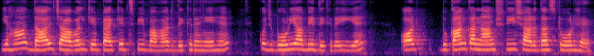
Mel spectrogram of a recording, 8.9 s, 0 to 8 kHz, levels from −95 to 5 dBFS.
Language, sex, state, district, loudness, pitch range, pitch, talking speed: Hindi, female, Uttar Pradesh, Jalaun, -20 LUFS, 225-255 Hz, 245 Hz, 160 wpm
